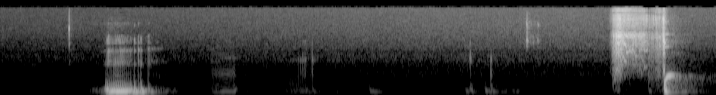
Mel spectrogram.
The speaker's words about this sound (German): Und ja, jetzt lassen wir, glaube ich, mal den Korken hier knallen. Knallen, dann hätten wir sind wir beim anderen Getränk. Eher das, ploppen.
